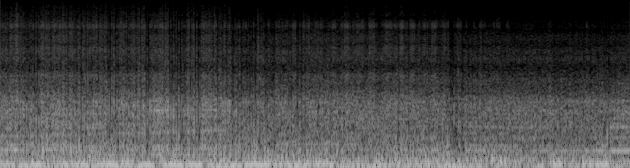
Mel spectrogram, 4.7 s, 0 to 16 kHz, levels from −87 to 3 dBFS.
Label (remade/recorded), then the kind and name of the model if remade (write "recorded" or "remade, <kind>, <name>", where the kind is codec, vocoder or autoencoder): recorded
